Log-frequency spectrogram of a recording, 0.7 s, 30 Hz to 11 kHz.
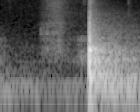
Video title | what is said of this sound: Building Evelyn: Fitting, glueing and fastening planks, EP18 | you can actually tell uh by just tapping on it listen to that solid solid it's quite solid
